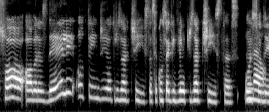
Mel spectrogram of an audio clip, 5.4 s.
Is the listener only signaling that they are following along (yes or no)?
no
